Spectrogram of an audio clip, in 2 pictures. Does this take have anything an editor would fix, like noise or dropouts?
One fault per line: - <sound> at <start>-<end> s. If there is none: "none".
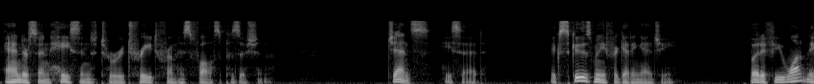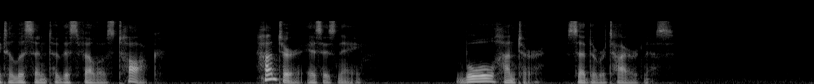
none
